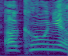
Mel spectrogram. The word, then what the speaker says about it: Acuña: And then Bryce turns around and he goes, Acuña. It's pronounced Acuña.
